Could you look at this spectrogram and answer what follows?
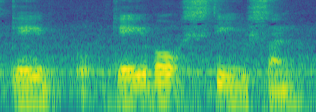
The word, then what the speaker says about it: Gable Steveson: I'm not mispronouncing it. It's Gable Steveson.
